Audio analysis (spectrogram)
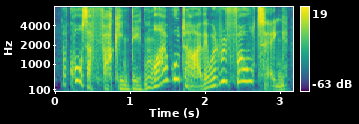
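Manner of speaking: a wry mother, mildly put out; dry elderly mum. Acted. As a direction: tease like a sharp old mum. Mum answers on phone.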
